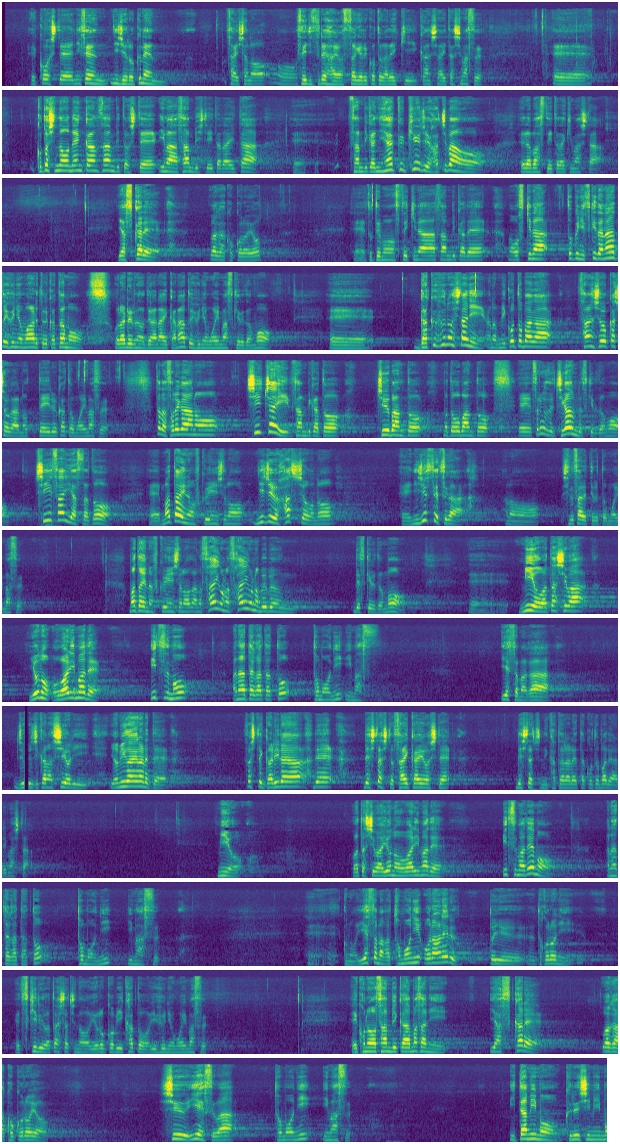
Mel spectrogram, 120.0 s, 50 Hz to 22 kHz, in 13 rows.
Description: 浦和福音自由教会(さいたま市浦和区)の聖日礼拝(2026年1月4日)「安かれ 我が心よ」(週報とライブ/動画/音声配信)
